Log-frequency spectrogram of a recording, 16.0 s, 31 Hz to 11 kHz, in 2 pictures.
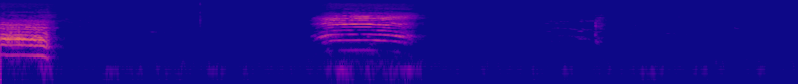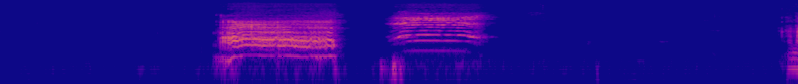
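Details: A big breeding ram, around 90 kg and the largest sheep in its village, bleats repeatedly: short nasal calls of about a second each, two of them close together near the end, separated by long silent pauses.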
